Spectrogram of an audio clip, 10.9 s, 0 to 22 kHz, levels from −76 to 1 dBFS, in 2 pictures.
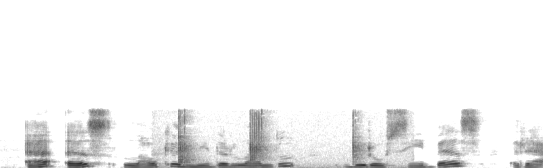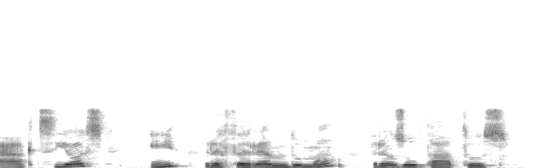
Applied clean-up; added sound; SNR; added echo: none; Fart; 9 dB; none.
